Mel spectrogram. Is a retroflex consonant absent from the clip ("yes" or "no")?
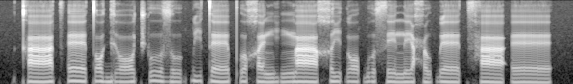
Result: yes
